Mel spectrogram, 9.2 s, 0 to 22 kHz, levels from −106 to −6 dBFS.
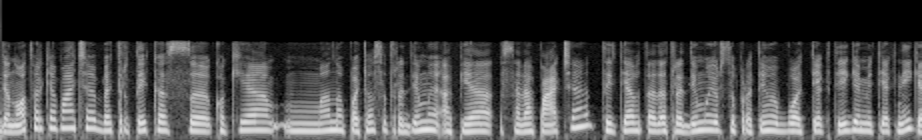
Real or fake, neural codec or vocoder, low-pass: real; none; 7.2 kHz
